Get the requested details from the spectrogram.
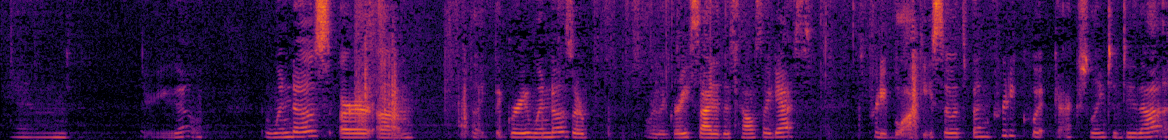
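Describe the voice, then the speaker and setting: A woman with a fairly high pitch speaks with big swings in loudness. Long, frequent pauses run through her speech. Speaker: cross stitch video creator. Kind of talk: casual show-and-tell vlog. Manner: fast; chatty, enthusiastic.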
